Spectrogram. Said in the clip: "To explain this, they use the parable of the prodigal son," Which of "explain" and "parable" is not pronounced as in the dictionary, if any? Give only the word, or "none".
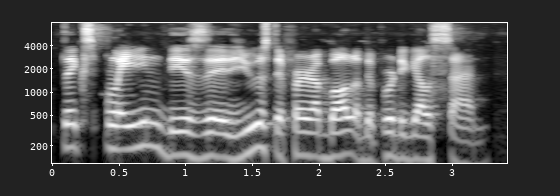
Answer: parable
